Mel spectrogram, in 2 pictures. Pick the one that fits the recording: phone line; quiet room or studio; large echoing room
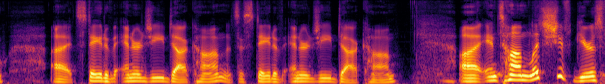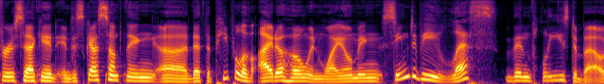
quiet room or studio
